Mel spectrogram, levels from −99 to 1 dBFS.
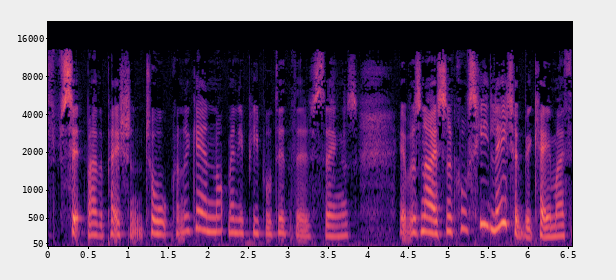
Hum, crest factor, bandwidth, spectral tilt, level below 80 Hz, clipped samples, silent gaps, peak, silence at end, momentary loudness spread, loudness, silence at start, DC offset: none; 20 dB; 13 kHz; -2.5 dB/octave; -68 dBFS; under 0.1%; none; -12 dBFS; 0 s; 12 LU; -32 LUFS; 0 s; under 0.1%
